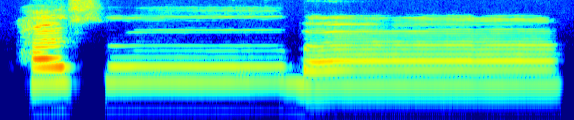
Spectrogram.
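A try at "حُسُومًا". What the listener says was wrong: حسو ہا پر دمہ ہے، پیش ہے. آپ نے فتح پڑھی ہے. اور یہ عام طور پہ جو بھی پیش سے لفظ شروع ہو رہے ہیں نا ان پہ بھی فی قلوب میں، وہاں یہاں پہ تھوڑی آواز آپ کی پیش واضح نہیں ہوئی.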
